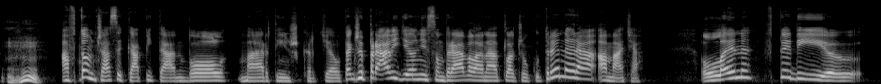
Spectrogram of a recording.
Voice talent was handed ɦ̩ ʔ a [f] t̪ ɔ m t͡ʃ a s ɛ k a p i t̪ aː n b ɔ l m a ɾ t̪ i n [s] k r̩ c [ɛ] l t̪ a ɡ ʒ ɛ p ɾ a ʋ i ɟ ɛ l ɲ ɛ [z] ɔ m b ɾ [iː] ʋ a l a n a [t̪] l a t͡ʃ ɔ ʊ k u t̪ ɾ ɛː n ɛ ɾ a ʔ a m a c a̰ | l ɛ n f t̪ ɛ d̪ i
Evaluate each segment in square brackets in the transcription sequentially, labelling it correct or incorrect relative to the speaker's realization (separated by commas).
correct, incorrect, correct, incorrect, incorrect, correct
